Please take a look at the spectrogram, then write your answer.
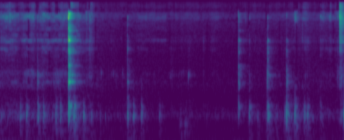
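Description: A spoon stirring a lavender mixture in a container, giving intermittent light clinks and scrapes in short irregular bursts with quiet gaps between.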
